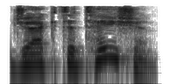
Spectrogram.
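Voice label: "jactitation", British English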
